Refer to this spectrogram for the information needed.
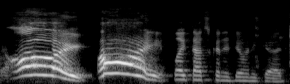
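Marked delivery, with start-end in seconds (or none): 0.0-1.7 high, loud imitated holler; calling after. Co-host imitating Catherine chasing the van, mock shouting. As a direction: yell after a departing van, hammed up. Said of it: "running after the van going".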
